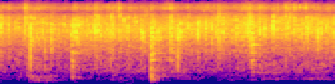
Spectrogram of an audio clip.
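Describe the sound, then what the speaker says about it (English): Onions and peppers fry in a pan for a steak sandwich, giving a bright, steady, close hiss with brief stirring bursts and no voices. "And then we'll get onions and the peppers in there."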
